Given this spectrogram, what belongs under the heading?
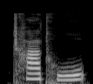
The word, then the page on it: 插图: chā tú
